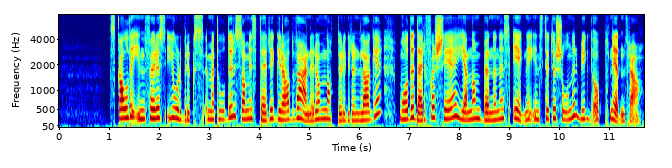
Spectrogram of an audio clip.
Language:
Norwegian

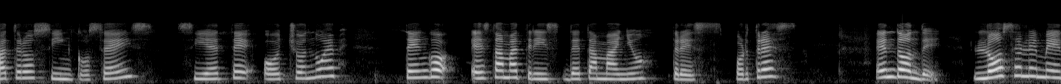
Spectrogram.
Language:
Spanish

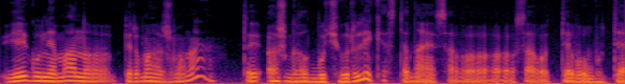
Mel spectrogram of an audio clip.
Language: Lithuanian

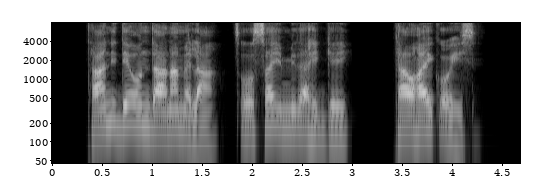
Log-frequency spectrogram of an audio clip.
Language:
Gofa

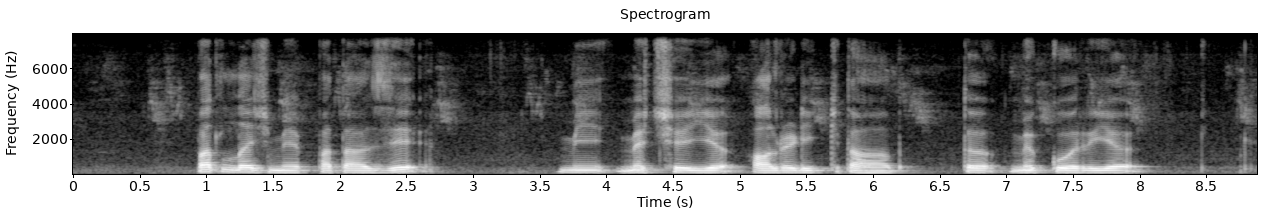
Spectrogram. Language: Kashmiri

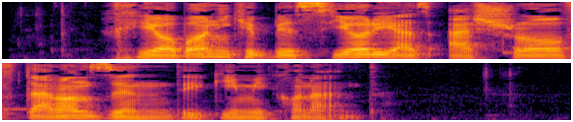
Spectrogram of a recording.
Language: Persian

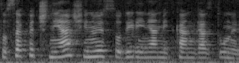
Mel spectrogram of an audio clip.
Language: Hebrew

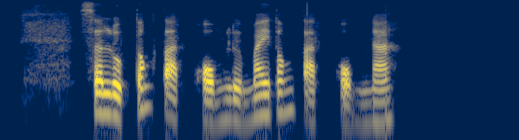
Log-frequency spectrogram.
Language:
Thai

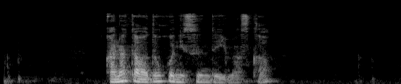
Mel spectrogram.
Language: Japanese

